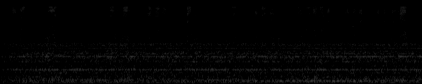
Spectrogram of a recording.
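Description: Felt-tip marker writing on a yellow legal pad: a faint, quick run of short pen strokes, several a second.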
